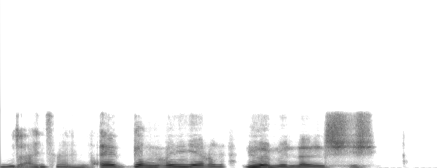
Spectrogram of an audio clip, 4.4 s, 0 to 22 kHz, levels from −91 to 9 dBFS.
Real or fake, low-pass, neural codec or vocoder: fake; 7.2 kHz; codec, 16 kHz in and 24 kHz out, 0.4 kbps, LongCat-Audio-Codec, four codebook decoder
